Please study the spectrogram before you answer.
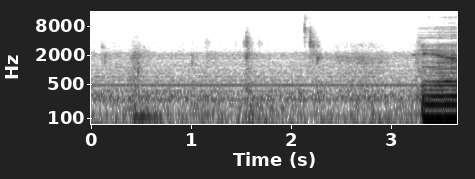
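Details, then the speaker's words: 1993 Mazda Miata MSSS1 factory stereo on bench: clicks and loading mechanism motor whir, but no disc spin-up; spindle motor not getting power, cause not yet found. "the spindle motor is not powering up you can hear this engaging it's doing something"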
